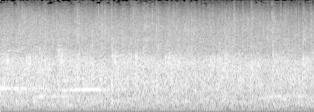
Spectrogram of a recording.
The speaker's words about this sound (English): Come on, clap your hands. Come on, that's worth getting excited over. That's worth shouting about. That's worth rejoicing about.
